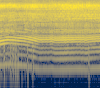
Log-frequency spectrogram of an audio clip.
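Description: A chainsaw cuts into a tree trunk.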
